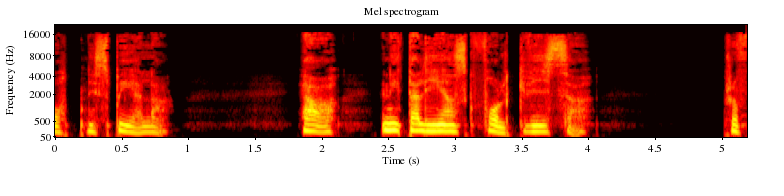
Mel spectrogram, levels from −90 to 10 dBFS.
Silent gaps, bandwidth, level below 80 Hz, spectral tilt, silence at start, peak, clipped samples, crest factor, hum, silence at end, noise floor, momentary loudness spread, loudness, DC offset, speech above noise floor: none; 17 kHz; -58 dBFS; -5 dB/octave; 0 s; -2 dBFS; under 0.1%; 18 dB; none; 0 s; under -90 dBFS; 14 LU; -18 LUFS; under 0.1%; over 73 dB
